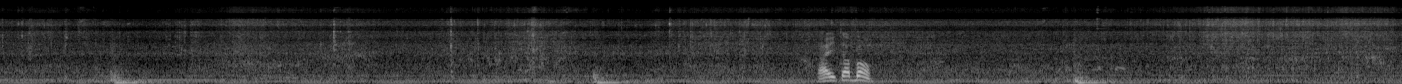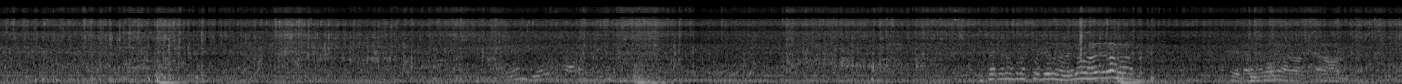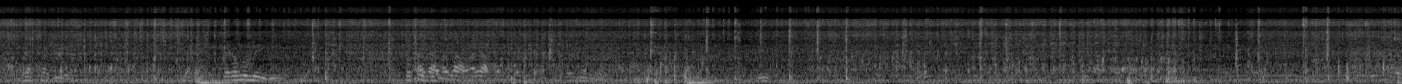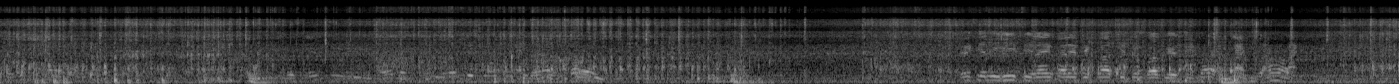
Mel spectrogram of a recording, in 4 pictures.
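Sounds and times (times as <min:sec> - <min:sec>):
concrete pouring from hose: 0:00.0 - 0:56.0
concrete pump running: 0:00.0 - 0:56.0
workers' voices: 0:07.6 - 0:56.0.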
